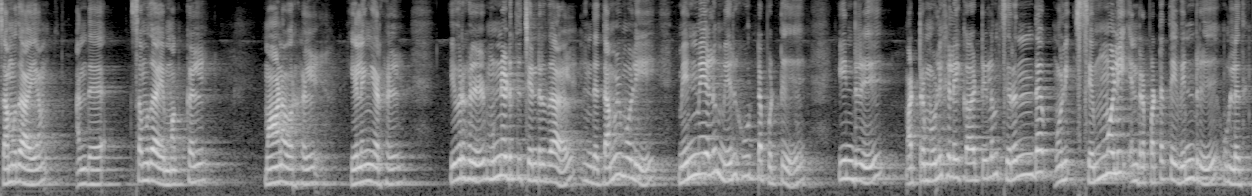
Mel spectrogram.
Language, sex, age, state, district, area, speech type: Tamil, female, 60+, Tamil Nadu, Namakkal, rural, spontaneous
